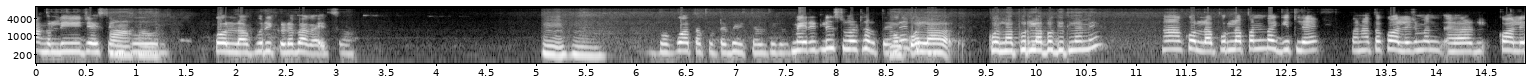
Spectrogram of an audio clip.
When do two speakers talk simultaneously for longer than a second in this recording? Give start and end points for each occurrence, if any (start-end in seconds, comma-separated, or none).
none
